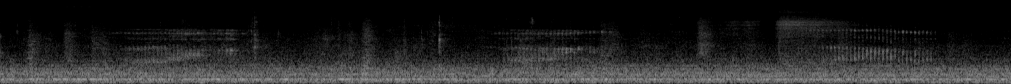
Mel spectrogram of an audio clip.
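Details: Pet cat making a very strange purr while snuggling with a dog; continuous rough low purring throughout, with brief higher squeaky, wavering chirps rising over it every few seconds.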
